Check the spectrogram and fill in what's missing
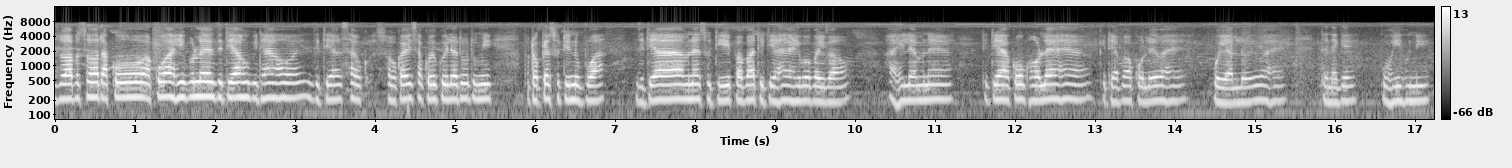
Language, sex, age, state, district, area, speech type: Assamese, female, 30-45, Assam, Golaghat, rural, spontaneous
